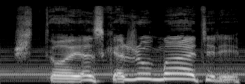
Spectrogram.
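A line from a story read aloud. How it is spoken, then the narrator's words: Moaning. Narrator (Russian): простонал он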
